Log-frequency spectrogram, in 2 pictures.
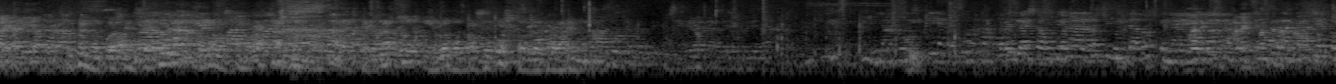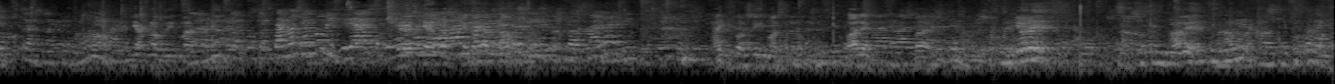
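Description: Several men talk with each other nearby.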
